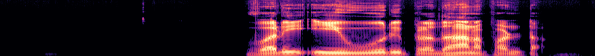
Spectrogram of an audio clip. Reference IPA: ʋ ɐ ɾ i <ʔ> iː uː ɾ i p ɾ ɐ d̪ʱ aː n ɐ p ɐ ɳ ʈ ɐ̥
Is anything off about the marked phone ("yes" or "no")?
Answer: no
